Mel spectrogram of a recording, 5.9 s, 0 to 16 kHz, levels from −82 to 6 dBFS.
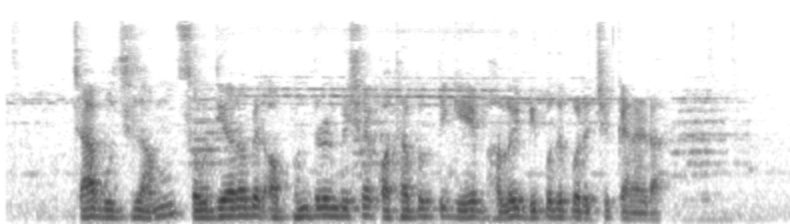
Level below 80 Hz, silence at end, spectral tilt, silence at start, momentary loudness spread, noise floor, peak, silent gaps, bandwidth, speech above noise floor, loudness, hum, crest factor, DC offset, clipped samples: -58 dBFS; 0.6 s; -6.5 dB/octave; 0.55 s; 10 LU; -58 dBFS; -6 dBFS; none; 11.5 kHz; 34 dB; -24 LUFS; none; 18 dB; under 0.1%; under 0.1%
